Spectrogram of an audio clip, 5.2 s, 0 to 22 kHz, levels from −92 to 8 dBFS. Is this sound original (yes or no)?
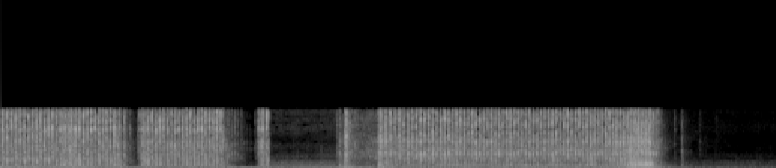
yes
